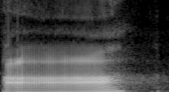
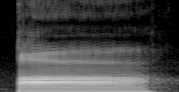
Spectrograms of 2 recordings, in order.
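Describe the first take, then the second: First: The pitch rises from middle to high. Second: The pitch stays high and level. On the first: "rising tone" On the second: "The first one is a high flat tone"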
